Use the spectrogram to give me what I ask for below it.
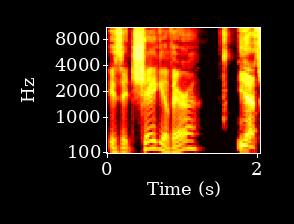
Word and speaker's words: Che Guevara: young woman, and I never know if I pronounce this name correct. Is it Che Guevara?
